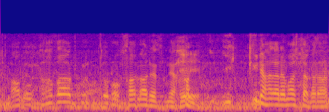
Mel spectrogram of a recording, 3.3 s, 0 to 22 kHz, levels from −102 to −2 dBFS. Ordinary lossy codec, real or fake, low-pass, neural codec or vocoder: none; fake; 7.2 kHz; codec, 16 kHz, 16 kbps, FunCodec, trained on LibriTTS, 50 frames a second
